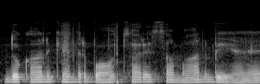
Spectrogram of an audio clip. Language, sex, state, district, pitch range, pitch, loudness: Hindi, male, Jharkhand, Garhwa, 110-115 Hz, 115 Hz, -20 LUFS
